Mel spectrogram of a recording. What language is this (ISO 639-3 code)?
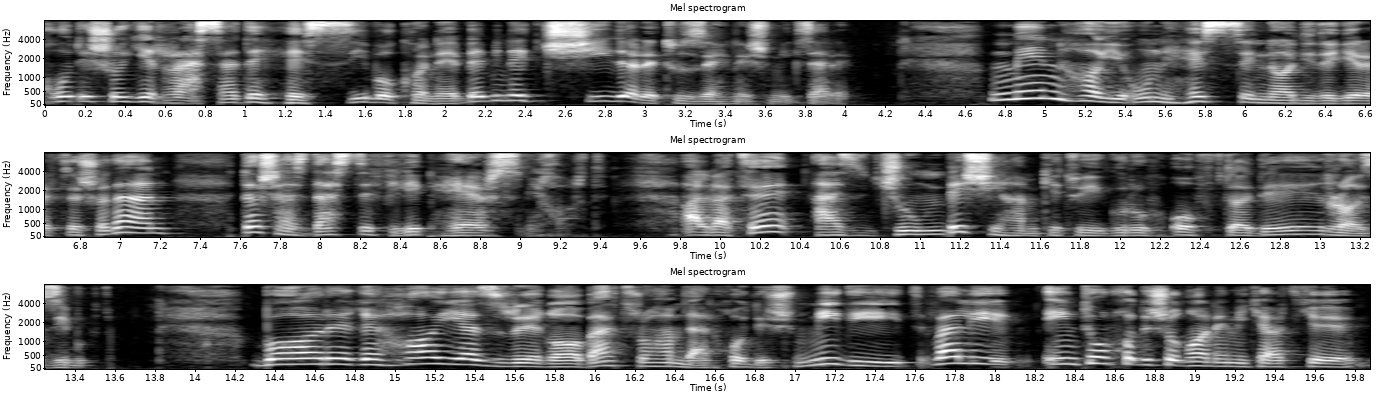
fas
